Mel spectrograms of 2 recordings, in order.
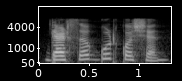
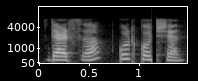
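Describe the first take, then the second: No difference in how they are said.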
